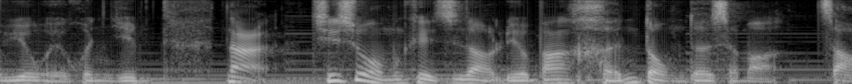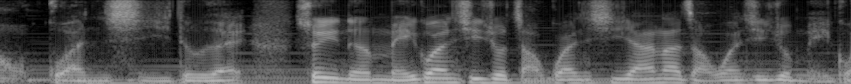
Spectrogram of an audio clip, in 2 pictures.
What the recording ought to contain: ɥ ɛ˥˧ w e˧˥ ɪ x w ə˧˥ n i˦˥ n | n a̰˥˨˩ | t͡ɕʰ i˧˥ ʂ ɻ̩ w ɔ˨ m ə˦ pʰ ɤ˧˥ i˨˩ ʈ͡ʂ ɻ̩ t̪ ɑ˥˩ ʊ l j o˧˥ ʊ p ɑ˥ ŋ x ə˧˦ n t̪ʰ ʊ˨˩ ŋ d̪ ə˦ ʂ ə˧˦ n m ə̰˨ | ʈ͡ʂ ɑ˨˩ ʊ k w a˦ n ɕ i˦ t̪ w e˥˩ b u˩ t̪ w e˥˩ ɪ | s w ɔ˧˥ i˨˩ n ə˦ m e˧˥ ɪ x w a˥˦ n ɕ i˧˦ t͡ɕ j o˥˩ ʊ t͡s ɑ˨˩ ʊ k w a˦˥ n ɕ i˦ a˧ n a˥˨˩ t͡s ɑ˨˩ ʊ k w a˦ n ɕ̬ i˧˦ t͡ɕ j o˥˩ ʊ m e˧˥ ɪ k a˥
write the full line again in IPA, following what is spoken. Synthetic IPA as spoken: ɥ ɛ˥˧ w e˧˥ ɪ x w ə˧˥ n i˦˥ n | n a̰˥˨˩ | t͡ɕʰ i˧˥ ʂ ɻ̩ w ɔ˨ m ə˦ kʰ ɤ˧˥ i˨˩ ʈ͡ʂ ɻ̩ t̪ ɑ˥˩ ʊ l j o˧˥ ʊ p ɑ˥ ŋ x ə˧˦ n t̪ ʊ˨˩ ŋ d̪ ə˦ ʂ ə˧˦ n m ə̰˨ | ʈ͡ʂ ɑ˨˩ ʊ k w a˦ n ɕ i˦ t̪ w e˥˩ b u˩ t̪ w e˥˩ ɪ | s w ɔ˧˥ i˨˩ n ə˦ m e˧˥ ɪ k w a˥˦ n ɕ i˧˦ t͡ɕ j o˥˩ ʊ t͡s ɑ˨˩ ʊ k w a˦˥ n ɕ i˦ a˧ n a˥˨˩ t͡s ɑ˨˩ ʊ k w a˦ n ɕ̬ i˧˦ t͡ɕ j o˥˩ ʊ m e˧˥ ɪ k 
